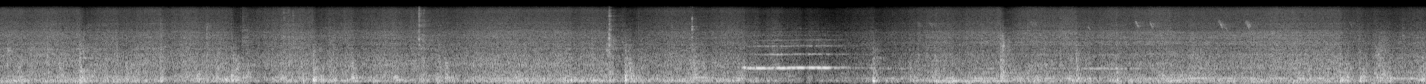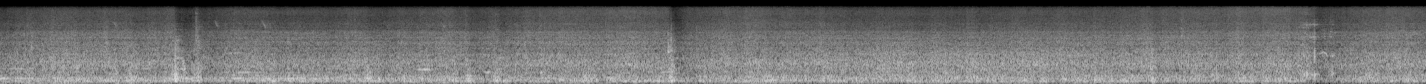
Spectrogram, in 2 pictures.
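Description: Heritage train running along the line with a steady rumble and rattle of its wheels on the rails, broken by an occasional clack. About eight seconds in there is a short, high toot from the locomotive.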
